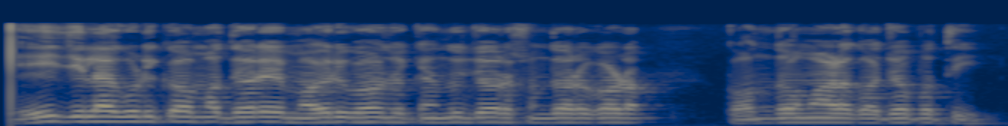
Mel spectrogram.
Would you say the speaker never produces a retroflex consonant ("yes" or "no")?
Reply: no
